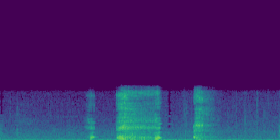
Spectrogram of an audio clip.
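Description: A woman coughing: three quick coughs about a second in, the middle one loudest, from a scratchy, swollen sore throat.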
